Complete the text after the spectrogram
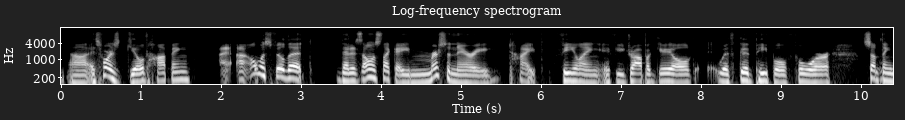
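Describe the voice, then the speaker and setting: Reflective man, mid-pitched, in a dry space. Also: no echo. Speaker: podcast panelist. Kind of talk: panel discussion of an online roleplaying game.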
